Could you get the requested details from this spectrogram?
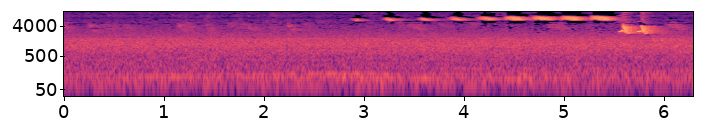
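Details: Common nightingale song: after a quiet start, a series of about ten high whistled notes swelling steadily louder, ending in a lower, sharper burst, over a low steady background hum.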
